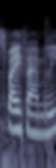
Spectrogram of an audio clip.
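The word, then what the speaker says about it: Spy × Family: Anyway, if you're looking for a new manga, Spy Family, it's Spy Oh, yeah. X Family, but it's just pronounced Spy Family, like Hunter x Hunter.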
